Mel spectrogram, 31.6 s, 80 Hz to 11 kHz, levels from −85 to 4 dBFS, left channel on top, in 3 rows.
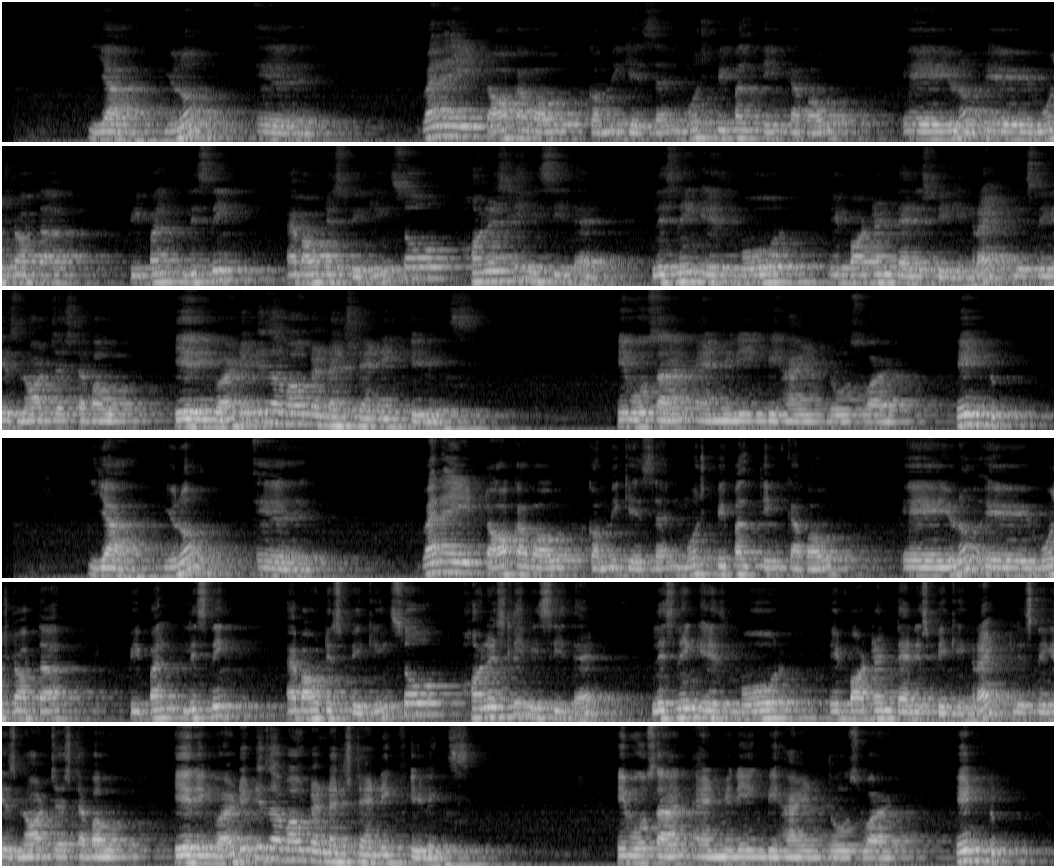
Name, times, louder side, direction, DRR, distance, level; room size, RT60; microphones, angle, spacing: voice 1, 0.9-2.0 2.5-3.1 4.2-8.3 9.0-11.2 11.8-12.9 13.4-14.9 15.2-16.5 17.0-18.4 18.8-22.2 22.8-25.5 27.2-30.0 30.6-31.0, right 2 dB, 80° right, 6 dB, 0.8 m, -27 dB
10.5 x 5.9 x 4.6 m, 1.4 s
head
